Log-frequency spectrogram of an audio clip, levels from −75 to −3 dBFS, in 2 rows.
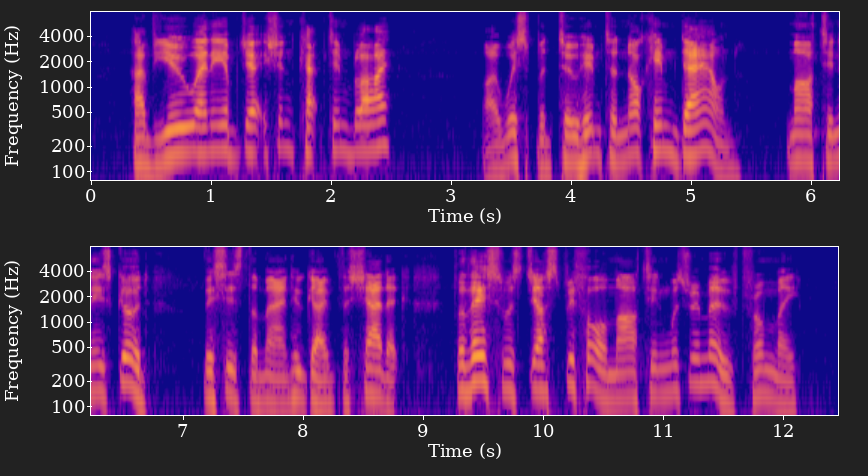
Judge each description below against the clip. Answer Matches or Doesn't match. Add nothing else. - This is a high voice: Doesn't match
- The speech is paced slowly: Doesn't match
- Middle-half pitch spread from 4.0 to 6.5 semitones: Matches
